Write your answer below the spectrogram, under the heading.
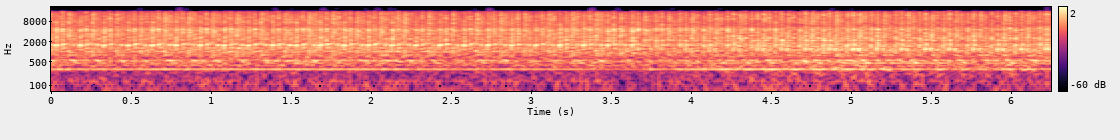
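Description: Steady fast metallic ticking, about three a second, rides over the idle with a faint whine, so something is rattling in the top end.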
